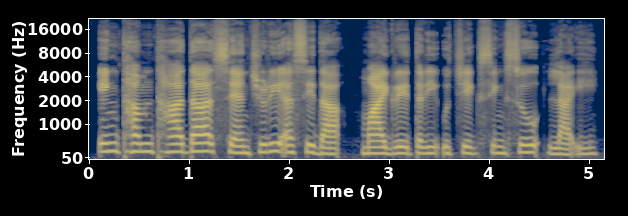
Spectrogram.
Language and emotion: Manipuri, neutral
